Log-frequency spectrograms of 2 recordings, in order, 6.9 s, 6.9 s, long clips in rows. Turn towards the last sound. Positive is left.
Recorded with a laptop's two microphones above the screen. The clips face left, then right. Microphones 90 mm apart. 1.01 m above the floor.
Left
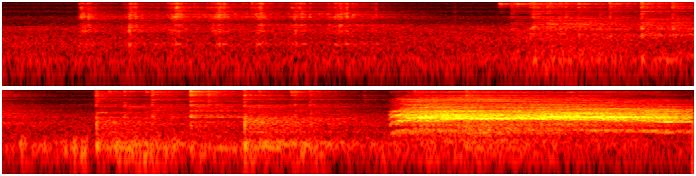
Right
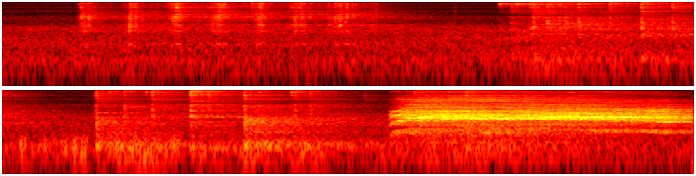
turn(degrees=5)  # may be behind; listen again after turning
